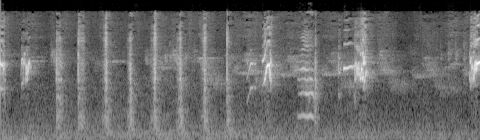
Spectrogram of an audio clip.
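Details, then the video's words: Black-winged starling singing hard and nodding, a recording to stir mute starlings into song: a steady train of about ten sharp clicks, followed by harsh, squeaky twisting whistles and a loud final squeal. "Suara Asli Jalak Kebo gacor Full Manggut manggut"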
